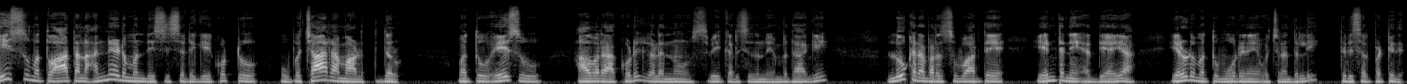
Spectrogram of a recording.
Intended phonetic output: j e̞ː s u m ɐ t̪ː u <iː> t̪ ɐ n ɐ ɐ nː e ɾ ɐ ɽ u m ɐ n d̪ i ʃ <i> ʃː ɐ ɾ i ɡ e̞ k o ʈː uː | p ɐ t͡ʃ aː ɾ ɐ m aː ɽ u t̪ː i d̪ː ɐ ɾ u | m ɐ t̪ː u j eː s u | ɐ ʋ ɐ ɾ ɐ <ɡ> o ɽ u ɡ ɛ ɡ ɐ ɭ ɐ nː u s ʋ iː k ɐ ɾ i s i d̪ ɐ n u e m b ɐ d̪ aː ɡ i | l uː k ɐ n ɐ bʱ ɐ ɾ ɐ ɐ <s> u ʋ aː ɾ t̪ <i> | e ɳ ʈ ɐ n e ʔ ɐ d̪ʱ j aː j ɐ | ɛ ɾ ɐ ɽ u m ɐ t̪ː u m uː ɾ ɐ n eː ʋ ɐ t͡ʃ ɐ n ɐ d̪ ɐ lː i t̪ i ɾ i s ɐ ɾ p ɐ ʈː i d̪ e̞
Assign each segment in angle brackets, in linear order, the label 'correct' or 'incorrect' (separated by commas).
incorrect, correct, incorrect, correct, incorrect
